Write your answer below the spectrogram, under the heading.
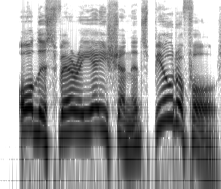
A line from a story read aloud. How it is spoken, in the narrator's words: shouted Audrey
